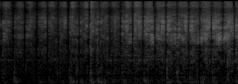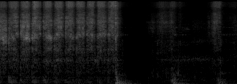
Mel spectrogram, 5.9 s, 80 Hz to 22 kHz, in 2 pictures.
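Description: Rhythmic back-and-forth rasping of 400-grit sandpaper on a drop point hunting knife blade, close and steady for several seconds before breaking into a few separate strokes.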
